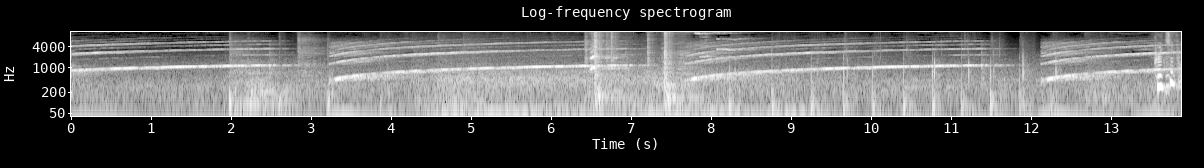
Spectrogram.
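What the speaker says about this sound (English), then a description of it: "please turn off that alarm since that's your job" A fire alarm in the video game Life Is Strange wails in repeated rising whoops that sweep upward every couple of seconds. It stays fairly loud and continuous, broken by a few sharp clicks and knocks.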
